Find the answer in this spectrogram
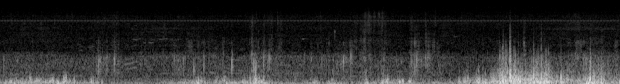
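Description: Footsteps of someone walking on an outdoor path, irregular knocks over a low rumble of wind on the microphone, getting louder about five seconds in.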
